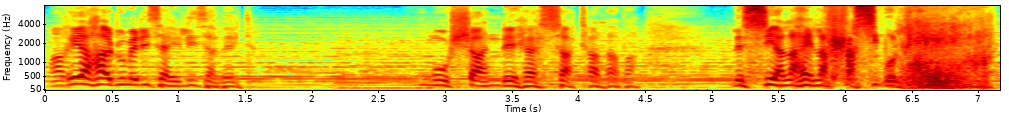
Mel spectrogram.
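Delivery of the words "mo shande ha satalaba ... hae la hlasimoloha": normal talking voice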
